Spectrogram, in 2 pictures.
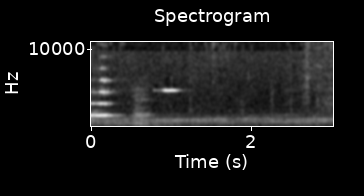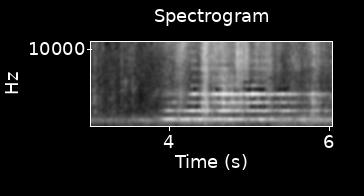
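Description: Faint soundtrack tones over near silence: a short high pitched blip at the start, then a steady held tone from about four seconds in that fades away.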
